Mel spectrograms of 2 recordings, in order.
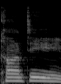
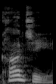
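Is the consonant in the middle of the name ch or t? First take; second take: t; ch. First: The middle consonant is a plain t sound. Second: The middle consonant is a ch sound. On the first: The speaker calls it wrong. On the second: The speaker calls it right.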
